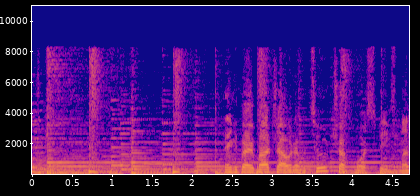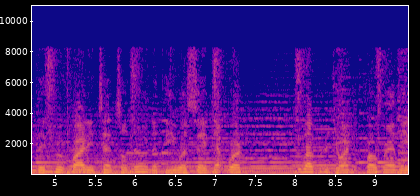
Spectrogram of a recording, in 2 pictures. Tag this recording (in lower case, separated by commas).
speech, music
